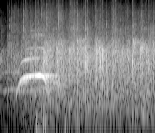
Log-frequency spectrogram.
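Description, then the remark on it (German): An audience claps steadily, a dense wash of applause that swells quickly and holds at a fairly even level, with a brief rising whistle-like tone at the start. “Euer Applaus!”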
